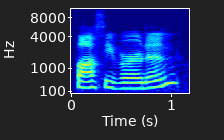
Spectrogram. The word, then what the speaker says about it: Fosse/Verdon: But yes, Yvette has been seen in Fosse, Verdon. Is that how it's pronounced? – Fosse, Verdon. Yes.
